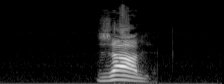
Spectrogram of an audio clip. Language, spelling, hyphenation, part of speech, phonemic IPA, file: Emilian, śal, śal, adjective / noun, /ˈzal/, Eml-śal.oga
- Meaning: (adjective) 1. yellow 2. involving crimes and detective work; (noun) 1. the colour yellow 2. amber, yellow (traffic signals) 3. mystery, police case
